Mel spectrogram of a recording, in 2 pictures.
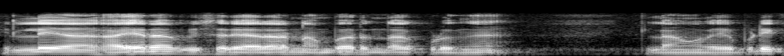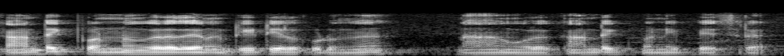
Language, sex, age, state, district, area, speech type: Tamil, male, 30-45, Tamil Nadu, Tiruchirappalli, rural, spontaneous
